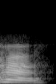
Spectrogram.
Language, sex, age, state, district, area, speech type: Bengali, male, 60+, West Bengal, Hooghly, rural, conversation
